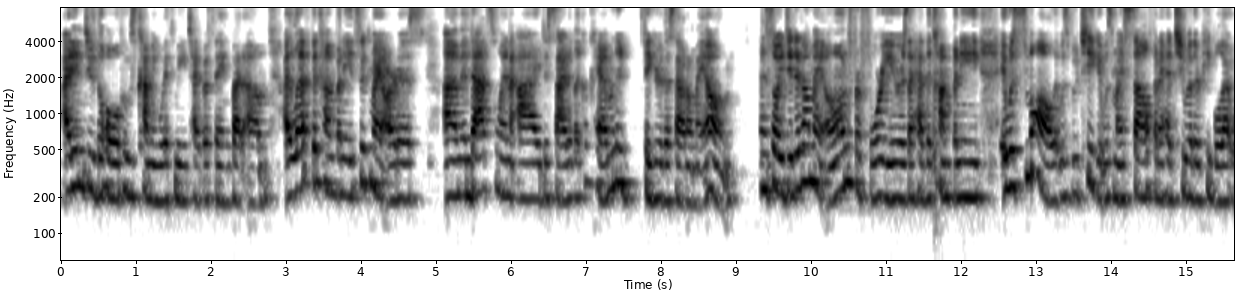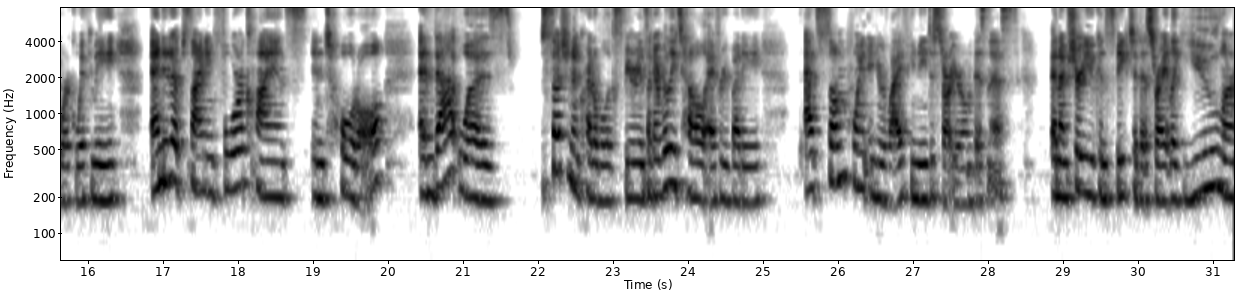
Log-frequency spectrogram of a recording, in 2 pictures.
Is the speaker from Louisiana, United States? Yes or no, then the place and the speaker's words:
no; Bay Area, California, United States; moved away as an adult; brought me back home because I'm from the Bay Area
